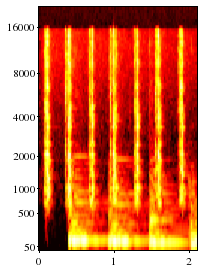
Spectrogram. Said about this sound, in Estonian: on hommikune aeg ja tiksub kell.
